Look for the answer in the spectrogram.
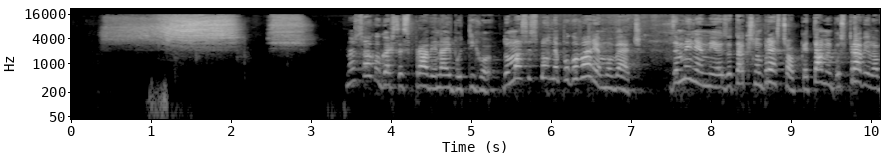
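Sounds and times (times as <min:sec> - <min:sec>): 
loud breathy hiss: 0:00.4 - 0:03.2
speech: 0:03.4 - 0:10.0.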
